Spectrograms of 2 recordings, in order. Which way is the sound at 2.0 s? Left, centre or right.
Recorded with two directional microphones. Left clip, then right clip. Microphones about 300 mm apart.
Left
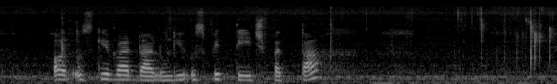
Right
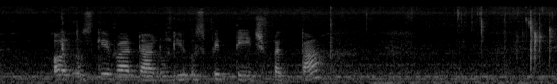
Centre.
